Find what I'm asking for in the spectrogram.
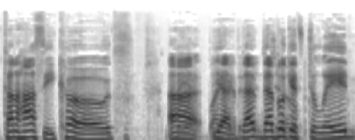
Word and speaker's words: Ta-Nehisi: Ta-Nehisi or Ta-Nehisi? – It's Ta-Nehisi. I'm pretty sure that's the way that I've heard it pronounced in the store.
